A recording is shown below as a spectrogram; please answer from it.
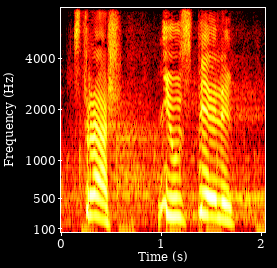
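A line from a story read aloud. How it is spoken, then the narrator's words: Shouted, sister. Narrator (Russian): крикнула сестра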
